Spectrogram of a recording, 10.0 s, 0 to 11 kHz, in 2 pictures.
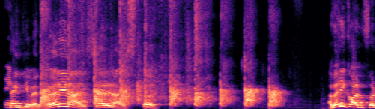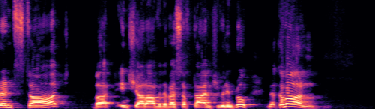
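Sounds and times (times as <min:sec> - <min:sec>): small group clapping: 0:00.2 - 0:04.2.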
